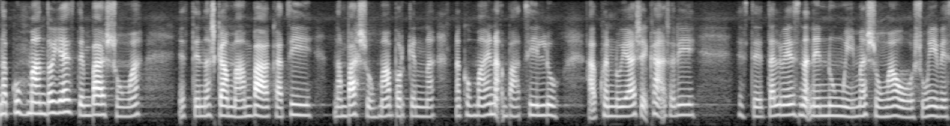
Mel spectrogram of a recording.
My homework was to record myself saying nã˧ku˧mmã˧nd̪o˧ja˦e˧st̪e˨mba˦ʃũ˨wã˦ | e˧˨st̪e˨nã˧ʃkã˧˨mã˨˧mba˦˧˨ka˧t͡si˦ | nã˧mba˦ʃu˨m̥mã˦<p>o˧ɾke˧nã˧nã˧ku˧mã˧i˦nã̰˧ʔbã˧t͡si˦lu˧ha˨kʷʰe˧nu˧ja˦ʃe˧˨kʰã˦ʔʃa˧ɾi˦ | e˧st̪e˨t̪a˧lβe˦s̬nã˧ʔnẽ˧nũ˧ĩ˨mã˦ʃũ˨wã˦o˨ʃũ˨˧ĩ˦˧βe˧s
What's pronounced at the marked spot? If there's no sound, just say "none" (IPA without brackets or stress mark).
p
